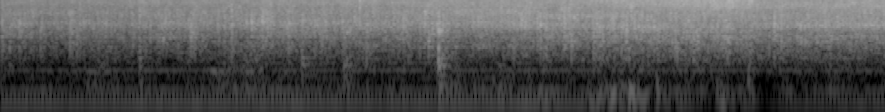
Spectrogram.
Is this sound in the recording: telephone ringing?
no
